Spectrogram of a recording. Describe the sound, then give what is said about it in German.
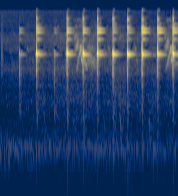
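Bright, ringing clinks of a metal object striking a brown glass bottle outdoors in a garden: a steady run of many sharp, high taps, each with a short shimmering decay, over a low background hum. “Es ist quasi mit einem metallischen Gegenstand gegen eine braune Flasche zu hauen.”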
